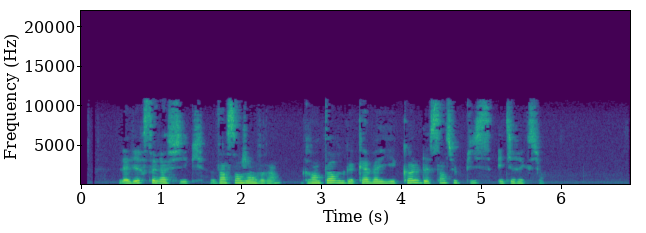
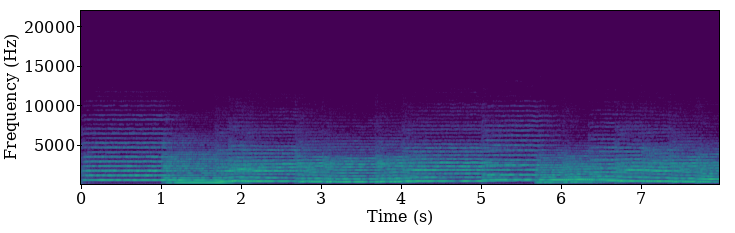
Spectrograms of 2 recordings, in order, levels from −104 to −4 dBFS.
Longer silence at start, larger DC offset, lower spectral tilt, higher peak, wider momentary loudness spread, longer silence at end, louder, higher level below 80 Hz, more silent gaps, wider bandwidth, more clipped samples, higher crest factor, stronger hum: first, 0.5 s vs 0 s; neither; first, -4.5 dB/octave vs -2.5 dB/octave; first, -12 dBFS vs -32 dBFS; first, 11 LU vs 4 LU; first, 1.1 s vs 0 s; first, -30 LUFS vs -44 LUFS; first, -84 dBFS vs under -90 dBFS; neither; about the same, 11.5 kHz vs 10.5 kHz; neither; first, 18 dB vs 12 dB; neither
